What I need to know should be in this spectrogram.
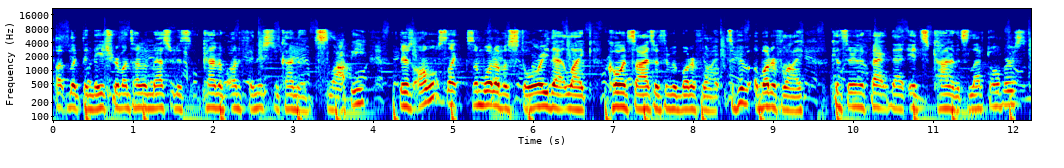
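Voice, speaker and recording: A hoarse young man ranking albums in a rambling, casual talk, full of fillers and self-corrections. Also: on the high side, steady tone, brisk, music in the background. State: hoarse from losing voice at a concert. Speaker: YouTube music reviewer.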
